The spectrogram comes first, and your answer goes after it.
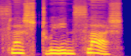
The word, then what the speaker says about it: Dwyane: His first name is pronounced /Dwayne/, the same as the more common spellings Dwayne and Dwayne.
